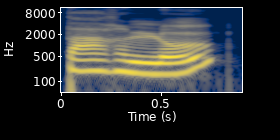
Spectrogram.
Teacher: avec ce son de nasal on à la fin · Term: son nasal on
